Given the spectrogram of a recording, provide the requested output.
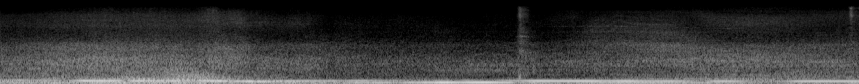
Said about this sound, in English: Fire trucks, I'm sorry. Nature of the beast.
